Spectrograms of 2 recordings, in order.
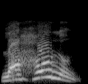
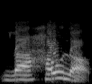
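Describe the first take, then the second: First: "hawlun" with a full -un, louder; heavy ending. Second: "hawla" ending in a short a; light ending. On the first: Teacher showing what it could have been, heavy "hawlun". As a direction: sound the final n of "hawlun". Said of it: "it could have been". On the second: Teacher showing the powerful negation, light -a on "hawla". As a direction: drop the n, say "hawla". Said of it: "light and nasab". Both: Shown as a demonstration.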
